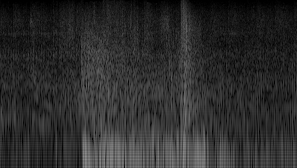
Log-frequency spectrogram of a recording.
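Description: A tank engine roars louder for a moment.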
